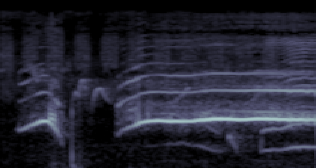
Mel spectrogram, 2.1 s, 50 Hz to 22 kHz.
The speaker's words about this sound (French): Nous sommes le 1er avril 1868. Il fait chaud à Marseille. Les cigales chantent. Au numéro 14 de la rue Montaut, une femme crie.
